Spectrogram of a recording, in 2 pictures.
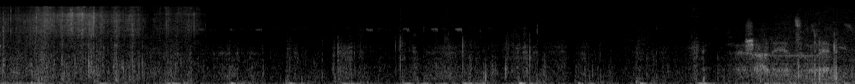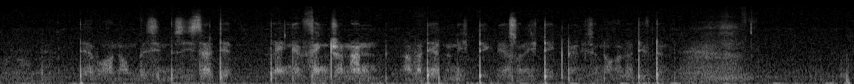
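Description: Hushed whispering, with rustling and crackling of dry grass and brush as people move on foot. A quieter spell a few seconds in, then sharp clicks and crackles thicken from about halfway.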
